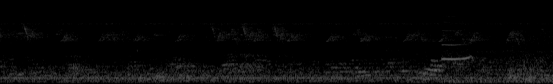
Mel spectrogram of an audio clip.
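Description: A small bird chirping over and over, short high chirps two or three times a second, with one brief rising call about four and a half seconds in.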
